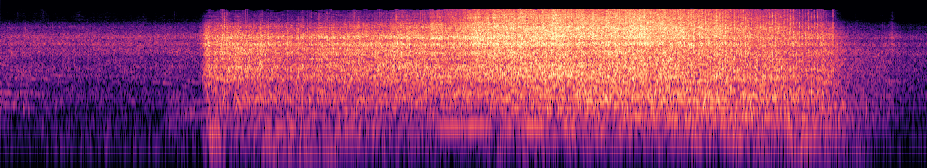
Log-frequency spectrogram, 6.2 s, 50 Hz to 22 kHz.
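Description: Top fuel dragsters launching from the line: about a second and a half in, a sudden, very loud blast of supercharged nitromethane-burning V8 engines. It holds for about four seconds down the strip, then falls away near the end.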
